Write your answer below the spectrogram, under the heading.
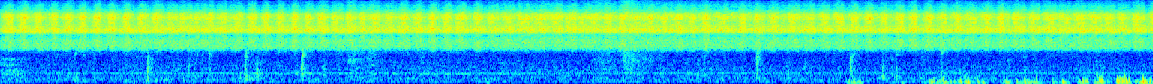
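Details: Crickets heard at one of Korčula's bays, their hissing high chorus pulsing evenly for the whole stretch, while low rumbling thumps, like wind or handling, rise in the last few seconds.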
